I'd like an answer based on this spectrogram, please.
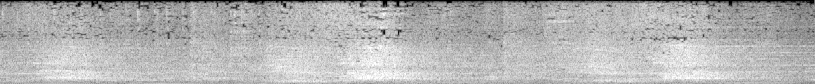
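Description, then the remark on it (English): A large hockey arena crowd roars and shouts in rolling waves, swelling loudly about three times over a steady low drone, with no clear individual voices, dismayed at an ECHL game featuring the Everblades as the two teams are tied heading into the third period. “And the two teams are now tied heading into the third and final period, much to the crowd's dismay.”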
